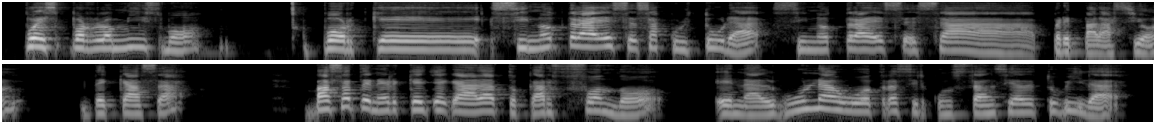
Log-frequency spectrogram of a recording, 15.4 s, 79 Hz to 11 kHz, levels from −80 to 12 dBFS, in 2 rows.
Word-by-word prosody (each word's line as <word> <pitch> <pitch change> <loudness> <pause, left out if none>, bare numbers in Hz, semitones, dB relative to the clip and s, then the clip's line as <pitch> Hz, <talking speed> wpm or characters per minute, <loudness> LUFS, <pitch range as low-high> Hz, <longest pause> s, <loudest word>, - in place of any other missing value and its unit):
Pues, 250 0 +10
por 225 -4 +4
lo 220 0 +5
mismo, 220 -5 -4 0.7
porque 200 -1 +3
si 230 - 0
no 240 +4 -2
traes 255 -1 +6
esa 225 +1 -3
cultura, 205 +1 -3
si 195 - -10
no 190 0 -6
traes 200 0 0
esa 165 -7 -2
preparación 145 -5 -2 0.4
de 170 +3 -5
casa, 165 -1 -2 0.7
vas 240 +3 +6
a 300 0 +3
tener 220 -4 -1
que 230 0 0
llegar 205 -4 +1
a 205 0 +1
tocar 175 -1 -3
fondo 180 -4 -5 0.3
en 165 -1 -3
alguna, 195 - -1
u, 210 -2 -3
otra 200 0 -4
circunstancia 170 -1 -6
de 185 - -8
tu 205 +2 -10
vida 215 +2 -5
200 Hz, 130 wpm, -22 LUFS, 175-220 Hz, 0.7 s, Pues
